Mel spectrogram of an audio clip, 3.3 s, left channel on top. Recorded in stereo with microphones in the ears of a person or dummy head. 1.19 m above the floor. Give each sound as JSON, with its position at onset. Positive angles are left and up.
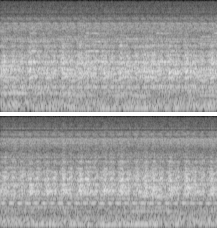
{"t": 0.0, "sound": "a fan", "side_deg": 20, "distance_m": 3.0}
